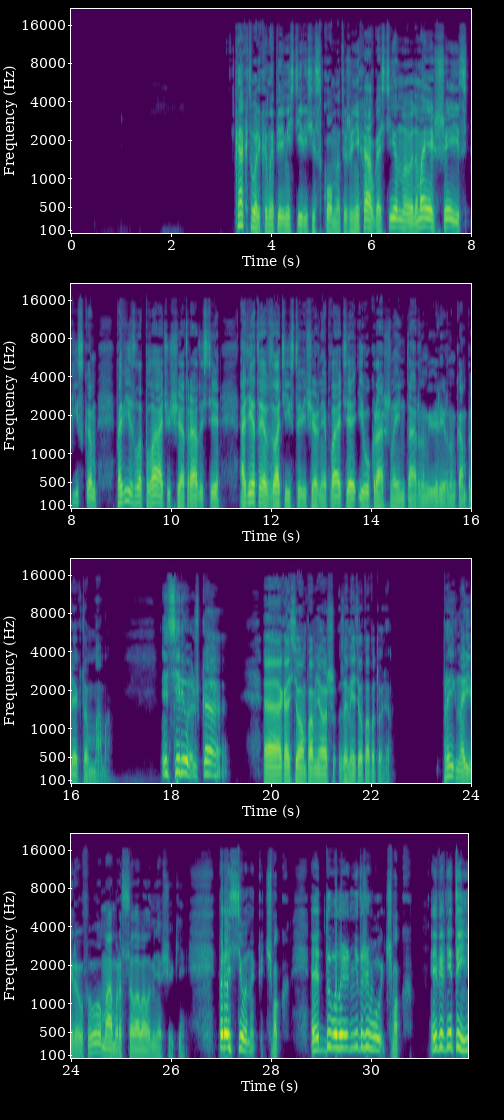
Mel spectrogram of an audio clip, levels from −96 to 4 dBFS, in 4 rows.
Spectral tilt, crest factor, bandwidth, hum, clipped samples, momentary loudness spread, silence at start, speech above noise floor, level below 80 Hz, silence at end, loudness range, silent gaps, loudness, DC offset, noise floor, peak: -5 dB/octave; 18 dB; 15.5 kHz; none; under 0.1%; 13 LU; 3.3 s; over 72 dB; -50 dBFS; 0 s; 8 LU; none; -18 LUFS; under 0.1%; under -90 dBFS; 0 dBFS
